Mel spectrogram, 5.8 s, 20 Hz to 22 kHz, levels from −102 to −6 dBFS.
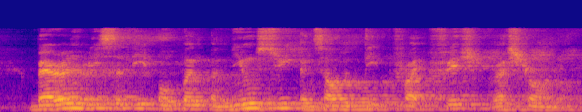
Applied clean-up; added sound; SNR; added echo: none; none; none; reverberation time 2.6 s.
